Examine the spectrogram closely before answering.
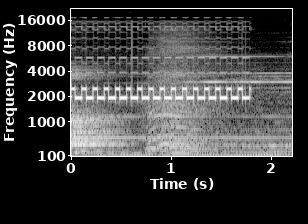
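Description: A cell phone rings with a rapid, high electronic trill, pulsing steadily for almost two seconds before cutting off, leaving a low background hum.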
